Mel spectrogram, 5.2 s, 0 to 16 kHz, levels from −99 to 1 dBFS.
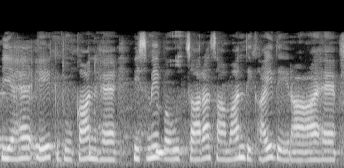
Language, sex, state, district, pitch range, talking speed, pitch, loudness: Hindi, female, Uttar Pradesh, Shamli, 195-220 Hz, 140 wpm, 205 Hz, -13 LUFS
